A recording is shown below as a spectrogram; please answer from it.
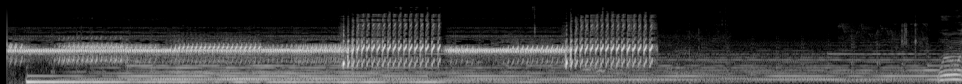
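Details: Grey tree frog found while camping, in deciduous forest near ponds: two loud, fast rattling trills each lasting about a second, set against sustained background music tones.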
